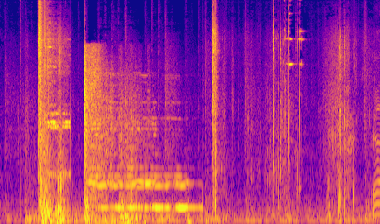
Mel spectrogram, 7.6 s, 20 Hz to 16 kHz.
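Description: Soviet World War 2 PTRD 14.5mm anti-tank rifle fired at 20mm IFV steel, with loud close blasts, a ringing metallic impact and a long resonant tone, then scattered clanks and rattles.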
